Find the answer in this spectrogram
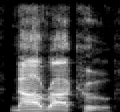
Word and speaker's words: Naraku: So now we know it's Naraku. Uh so there there you have it. Uh Lince Dorado versus Naraku and Lince has evades him with some like back flips and then a springboard crossbody.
